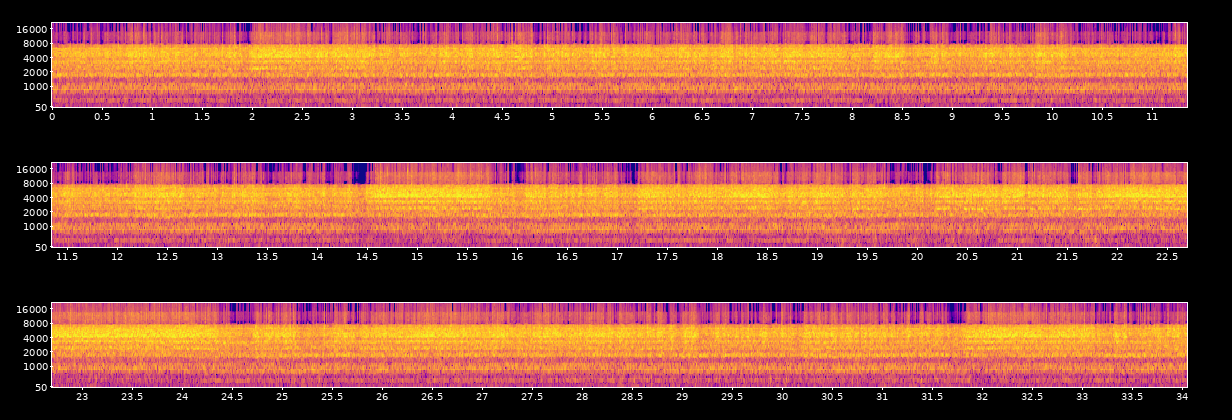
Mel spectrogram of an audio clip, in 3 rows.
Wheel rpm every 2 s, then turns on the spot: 240, 230, 230, 230, 230, 230, 230, 220, 220, 220, 220, 220, 210, 230, 230, 220, 220.
none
